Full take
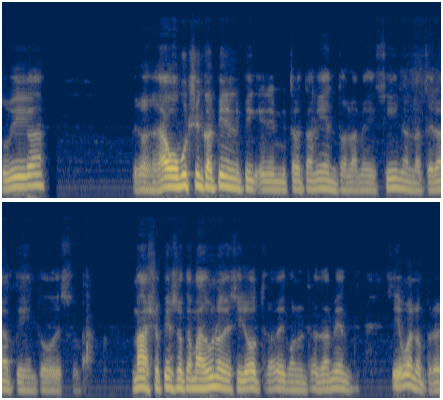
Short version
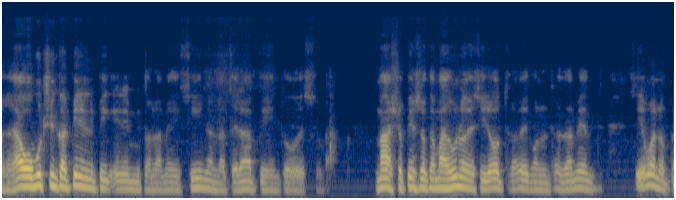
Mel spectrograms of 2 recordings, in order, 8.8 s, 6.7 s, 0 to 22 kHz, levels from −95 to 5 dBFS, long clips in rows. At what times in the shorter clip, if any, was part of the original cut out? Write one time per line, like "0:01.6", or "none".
0:01.4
